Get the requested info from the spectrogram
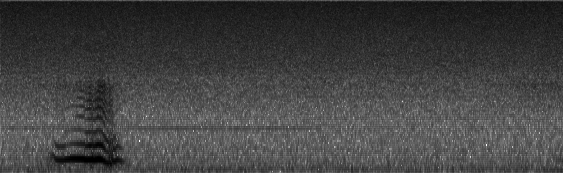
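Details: A single whistling snore from Uncle Stitch, a cat breathing heavily in his sleep in a room corner. One tonal, wheezy breath lasting under a second, followed by quiet with a faint electrical hum.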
